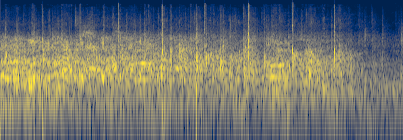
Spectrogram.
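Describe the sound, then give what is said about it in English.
A crowd applauds steadily for about four seconds, a dense wash of many hands clapping with sharp individual claps popping out, tapering off slightly at the end. No one speaks. “No applause.”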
